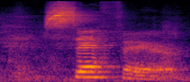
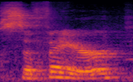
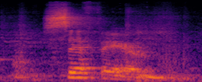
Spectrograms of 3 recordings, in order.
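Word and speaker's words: ספר: And notice that it's accented on the first. Sefer. Not Sefer. Sefer.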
